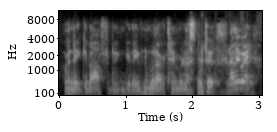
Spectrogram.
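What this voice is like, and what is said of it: Northern Irish accent. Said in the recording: “the lovely Northern Irish voice of ... my weird voice”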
